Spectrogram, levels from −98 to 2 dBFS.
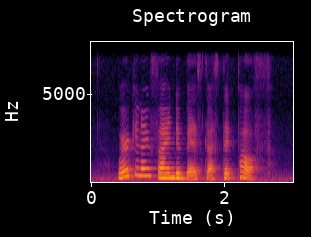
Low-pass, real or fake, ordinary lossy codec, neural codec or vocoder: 7.2 kHz; real; none; none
